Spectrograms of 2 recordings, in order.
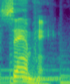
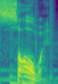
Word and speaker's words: Samhain: But in Irish, the MH letter combo is pronounced like a W, so a better approximation of how it should be said is Samhain.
